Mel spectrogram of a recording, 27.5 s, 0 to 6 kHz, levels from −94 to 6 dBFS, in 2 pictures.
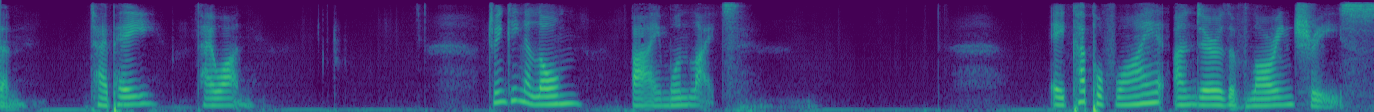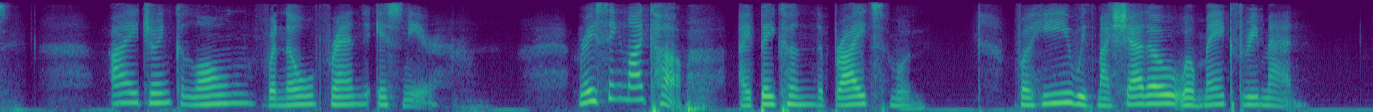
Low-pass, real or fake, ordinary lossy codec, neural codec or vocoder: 5.4 kHz; fake; AAC, 32 kbps; codec, 16 kHz, 0.5 kbps, X-Codec, HuBERT features, trained on LibriSpeech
